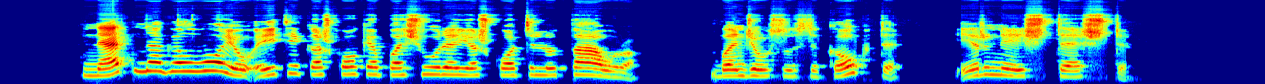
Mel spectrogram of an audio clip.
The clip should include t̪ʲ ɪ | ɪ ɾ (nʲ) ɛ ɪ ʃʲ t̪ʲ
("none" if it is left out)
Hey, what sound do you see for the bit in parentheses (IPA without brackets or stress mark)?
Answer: nʲ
